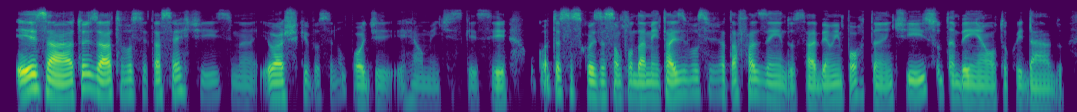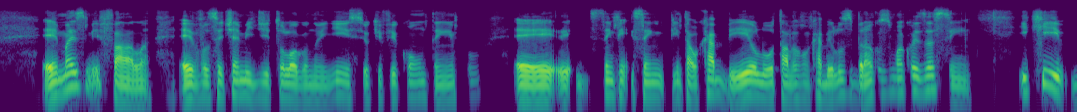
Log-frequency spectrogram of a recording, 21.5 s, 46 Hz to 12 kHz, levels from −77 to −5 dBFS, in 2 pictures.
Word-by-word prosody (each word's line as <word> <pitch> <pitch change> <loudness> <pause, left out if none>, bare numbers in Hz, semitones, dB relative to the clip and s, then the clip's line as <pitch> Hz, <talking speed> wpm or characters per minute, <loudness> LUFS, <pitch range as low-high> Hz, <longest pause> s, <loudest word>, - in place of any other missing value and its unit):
Exato, 150 - +8
exato. 115 -7 +5
Você 115 0 -5
está 115 - -2
certíssima. 105 -8 -6
Eu 100 - +1
acho 100 - +1
que - - -10
você - - -10
não - - -21
pode, 90 -2 -6
realmente, 80 -1 -15
esquecer 85 0 -7 0.2
o - - -27
quanto - - -3
essas - - +1
coisas 105 -1 0
são - - +2
fundamentais. 100 +1 +1
E - - -6
você 120 0 -5
já 120 - -10
está 105 - -3
fazendo, 100 -7 -3
sabe, 85 +2 -2
é 90 - -4
importante 90 0 -5
e 110 0 -1
isso 125 -3 -2
também 95 -3 0
é - - 0
autocuidado. 85 -3 -6 0.5
Eh, - - +6
mas 165 +8 +2
me - - -5
fala, 80 -3 +2 0.3
eh, 95 - +6
você 100 +3 -1
tinha 115 +3 +2
me 110 -2 -3
dito 100 +1 -5
logo 95 -2 +1
no 90 0 -7
início 100 +3 -3
que - - -8
ficou 100 - -7
um - - -12
tempo, 95 +4 -9 0.3
eh, 90 0 +5 0.2
sem 115 - -4
pi 115 +1 -4
sem 100 -2 -2
pintar 100 -3 -2
o - - -2
cabelo 110 -2 +2
ou 95 - +1
estava 95 -2 -1
com 100 0 -11
cabelos 105 +3 -2
brancos, 110 +5 -1
uma 125 -1 -4
coisa 135 +1 -1
assim. 85 - -2 0.5
E - - -3
que, - - +1
100 Hz, 180 wpm, -24 LUFS, 90-115 Hz, 0.5 s, Exato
